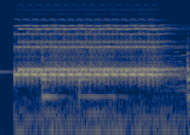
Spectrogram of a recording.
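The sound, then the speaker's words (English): A telephone ringing: one long, steady electronic ring tone with a bright buzzing timbre, held at even loudness for about two seconds before cutting off, with a short restart at the very end. “The phone kept ringing.”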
